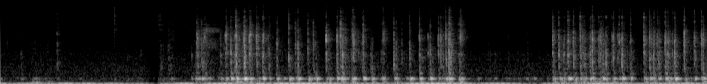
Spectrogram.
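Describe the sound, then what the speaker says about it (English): Rapid clattering keystrokes on a computer keyboard in bursts with a brief pause, close and fairly loud, accompanied by a steady low hum in the background. "Let me try typing help."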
